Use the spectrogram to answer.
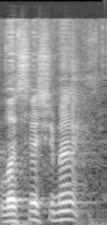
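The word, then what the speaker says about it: Lysimachus: he took Greece and Macedonia then we have lishus l y s i m a c h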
